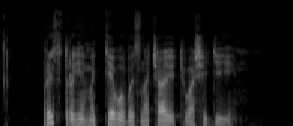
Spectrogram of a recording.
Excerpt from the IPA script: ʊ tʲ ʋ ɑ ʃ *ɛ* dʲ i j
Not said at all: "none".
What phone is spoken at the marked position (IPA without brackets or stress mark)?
i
